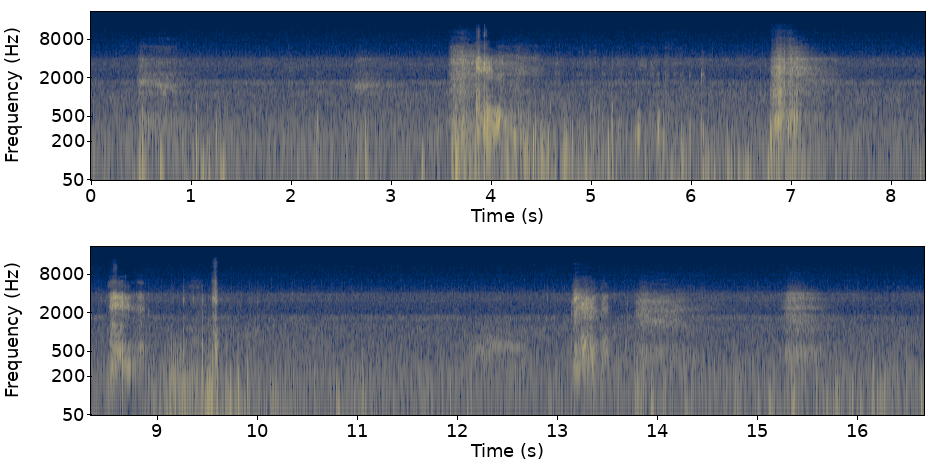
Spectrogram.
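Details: A male cat gives repeated short, harsh, forceful bursts of coughing and retching, with quiet between them.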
